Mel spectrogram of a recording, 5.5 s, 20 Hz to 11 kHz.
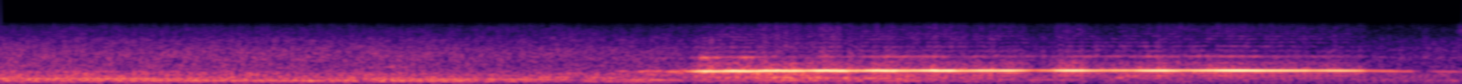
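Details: Wright Renown bus 60833 (W766 HBT); loud, steady high screech at one pitch for about three seconds over a quiet engine, like a tyre burnout, from the cooling fan area.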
